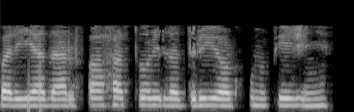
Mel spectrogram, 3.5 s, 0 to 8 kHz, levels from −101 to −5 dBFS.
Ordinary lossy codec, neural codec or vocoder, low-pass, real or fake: AAC, 16 kbps; none; 7.2 kHz; real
